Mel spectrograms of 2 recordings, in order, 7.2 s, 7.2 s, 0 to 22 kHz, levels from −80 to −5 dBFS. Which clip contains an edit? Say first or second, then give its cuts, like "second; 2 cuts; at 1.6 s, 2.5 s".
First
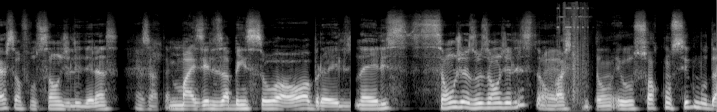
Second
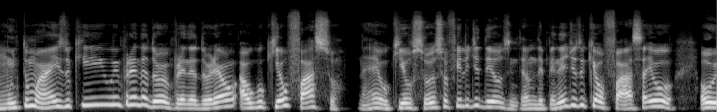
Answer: first; 2 cuts; at 3.5 s, 5.7 s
